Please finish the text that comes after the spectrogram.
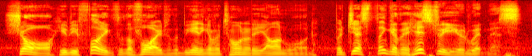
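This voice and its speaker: An actor playing a self-important, easily offended starship captain in a science fiction audio comedy. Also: male voice, lowish voice, big pitch swings, fast, slight background noise. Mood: wry. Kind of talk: audio sitcom acting.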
